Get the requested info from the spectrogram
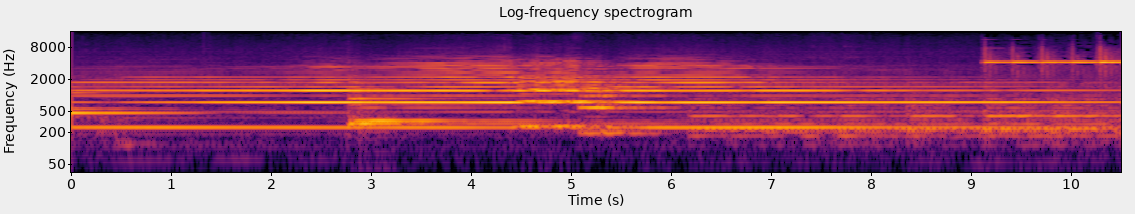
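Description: Clarinet playing long held notes in slow chamber music, moving to new pitches about three seconds in and again about five seconds in. Near the end a run of quick, high struck notes joins it.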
